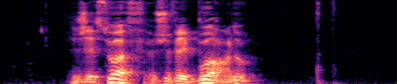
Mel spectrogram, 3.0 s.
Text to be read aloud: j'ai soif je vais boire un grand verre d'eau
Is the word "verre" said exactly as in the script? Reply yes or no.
no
